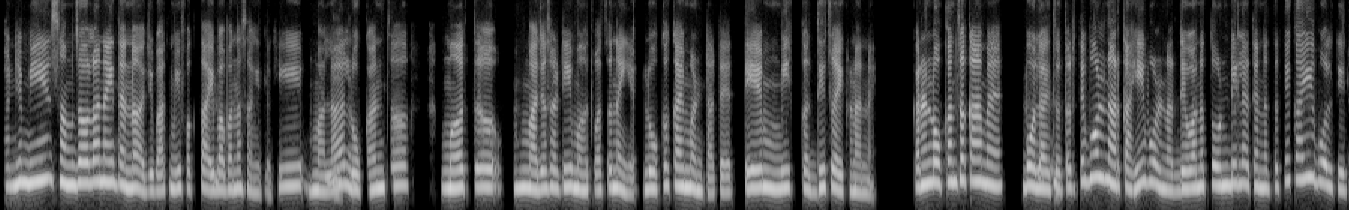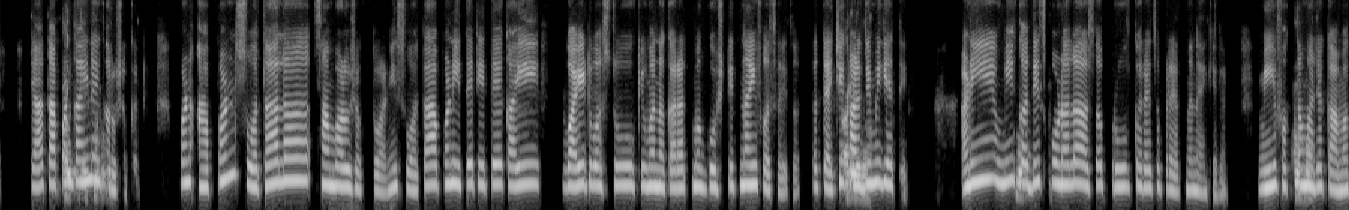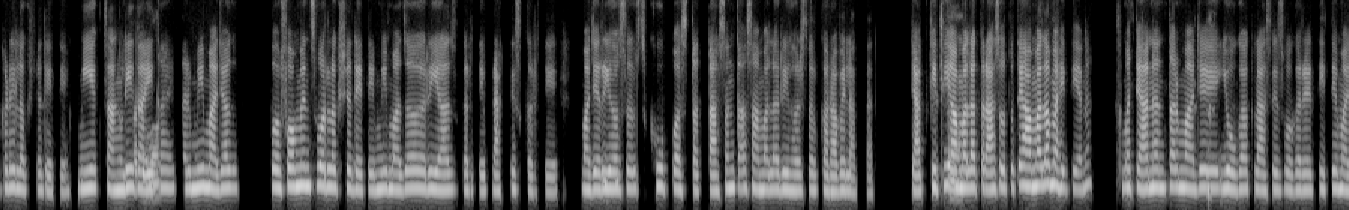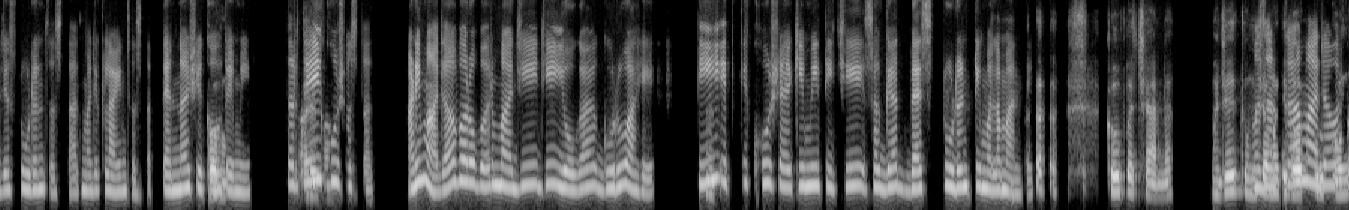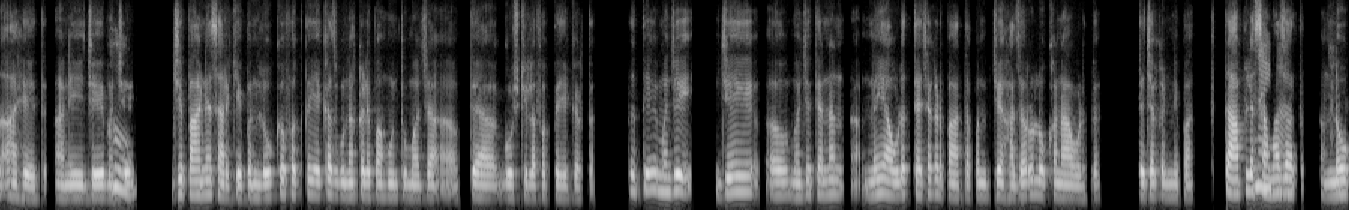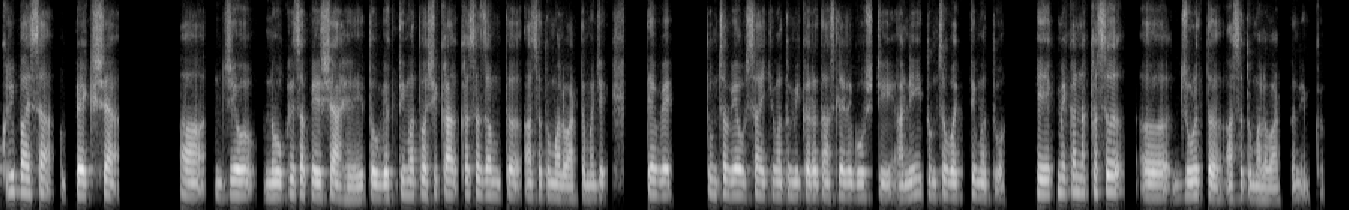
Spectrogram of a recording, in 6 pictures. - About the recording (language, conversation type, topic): Marathi, podcast, लोक तुमच्या कामावरून तुमच्याबद्दल काय समजतात?
- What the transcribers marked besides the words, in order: other background noise; in English: "परफॉर्मन्सवर"; in English: "रिहर्सल्स"; in English: "रिहर्सल"; unintelligible speech; in English: "स्टुडंट्स"; in English: "क्लायंट्स"; tapping; in English: "स्टुडंट"; chuckle; "तुमच्या" said as "तुम्हाच्या"; chuckle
